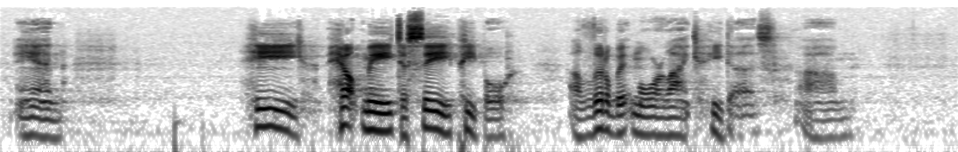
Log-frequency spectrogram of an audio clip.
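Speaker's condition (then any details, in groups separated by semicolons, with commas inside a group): Cleft lip and palate; born with cleft lip and cleft palate, lip scar hidden by mustache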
